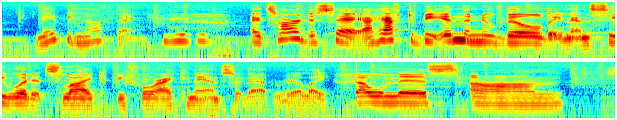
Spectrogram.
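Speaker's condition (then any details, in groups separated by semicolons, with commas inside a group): No condition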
